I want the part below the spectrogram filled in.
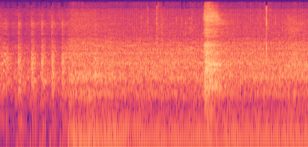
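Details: Can-Am Spyder RT Limited started again after an earlier problem on startup: a few quick cranking pulses, then it catches cleanly into a steady, even idle. The earlier fault does not recur; normal start.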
